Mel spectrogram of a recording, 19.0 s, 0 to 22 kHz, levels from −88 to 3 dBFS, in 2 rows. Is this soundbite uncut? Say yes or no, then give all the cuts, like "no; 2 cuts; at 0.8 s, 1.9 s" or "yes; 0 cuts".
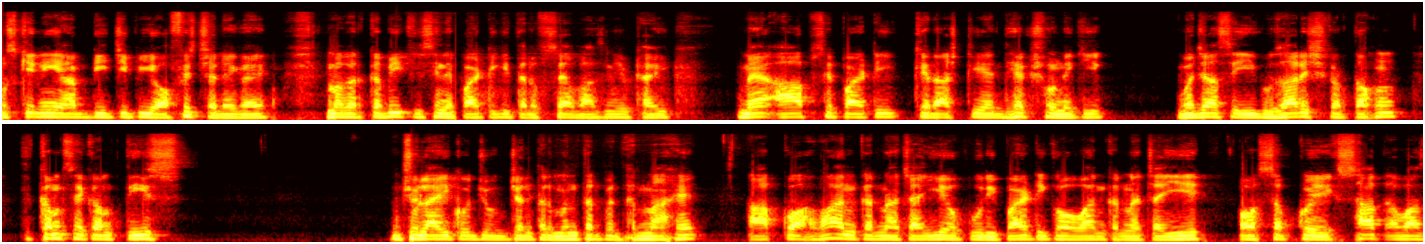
no; 1 cut; at 1.9 s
